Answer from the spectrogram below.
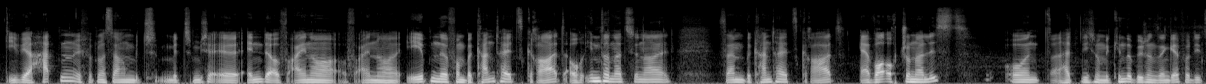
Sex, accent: male, German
